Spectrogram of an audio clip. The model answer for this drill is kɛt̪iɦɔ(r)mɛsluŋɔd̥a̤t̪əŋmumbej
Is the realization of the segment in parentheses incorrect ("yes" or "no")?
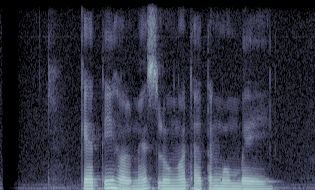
yes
